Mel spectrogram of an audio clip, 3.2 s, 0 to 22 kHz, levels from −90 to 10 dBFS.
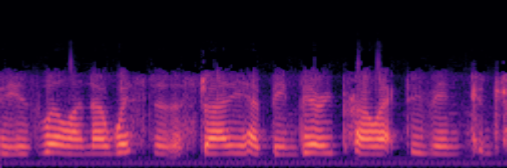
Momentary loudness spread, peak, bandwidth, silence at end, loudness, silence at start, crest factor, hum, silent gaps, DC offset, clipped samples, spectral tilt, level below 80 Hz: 9 LU; -8 dBFS; 5.8 kHz; 0 s; -22 LUFS; 0 s; 14 dB; 50 Hz at -65 dBFS; none; under 0.1%; under 0.1%; -5 dB/octave; -84 dBFS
